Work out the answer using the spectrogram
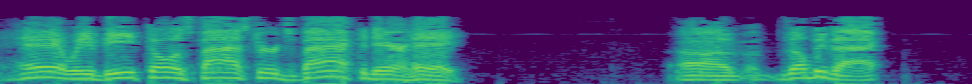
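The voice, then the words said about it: Switches to a put-on regional accent. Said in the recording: “oh, I'm sorry, wrong accent. ... See, my whole world is Southern.”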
